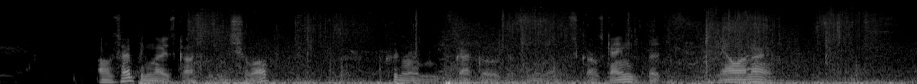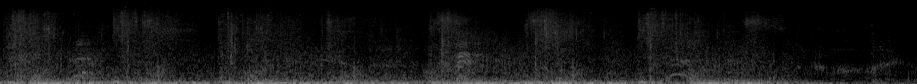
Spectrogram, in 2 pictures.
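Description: Spells crackle and blast in a fight.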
